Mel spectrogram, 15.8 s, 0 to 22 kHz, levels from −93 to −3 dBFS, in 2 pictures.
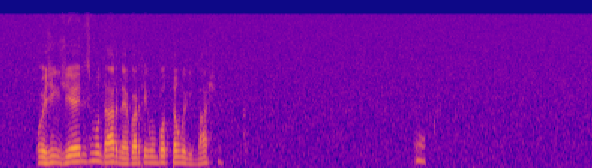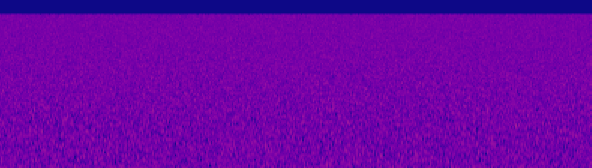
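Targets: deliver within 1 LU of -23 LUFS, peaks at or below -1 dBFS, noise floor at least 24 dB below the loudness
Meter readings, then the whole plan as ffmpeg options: noise floor -52 dBFS; noise floor target -56 dBFS; loudness -32.0 LUFS; peak -14.0 dBFS; loudness target -23.0 LUFS
-> -af "afftdn=nr=6:nf=-52"
-af "volume=9dB"

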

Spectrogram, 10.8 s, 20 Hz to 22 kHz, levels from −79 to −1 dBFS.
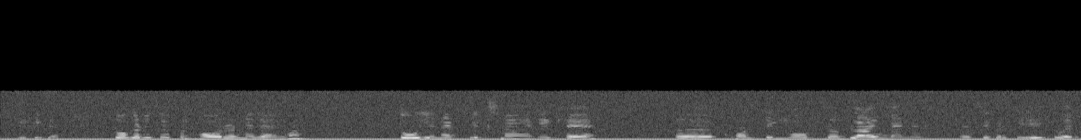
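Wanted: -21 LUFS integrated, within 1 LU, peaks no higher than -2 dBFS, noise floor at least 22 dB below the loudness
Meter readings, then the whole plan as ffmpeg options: hum 60 Hz; harmonics up to 300 Hz; hum level -28 dBFS; noise floor -31 dBFS; noise floor target -49 dBFS; loudness -27.0 LUFS; peak -9.5 dBFS; loudness target -21.0 LUFS
-> -af "bandreject=f=60:t=h:w=4,bandreject=f=120:t=h:w=4,bandreject=f=180:t=h:w=4,bandreject=f=240:t=h:w=4,bandreject=f=300:t=h:w=4"
-af "afftdn=nr=18:nf=-31"
-af "volume=6dB"

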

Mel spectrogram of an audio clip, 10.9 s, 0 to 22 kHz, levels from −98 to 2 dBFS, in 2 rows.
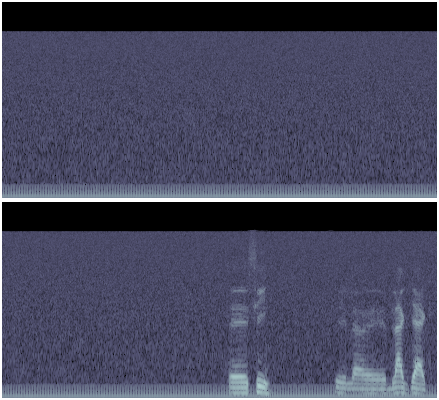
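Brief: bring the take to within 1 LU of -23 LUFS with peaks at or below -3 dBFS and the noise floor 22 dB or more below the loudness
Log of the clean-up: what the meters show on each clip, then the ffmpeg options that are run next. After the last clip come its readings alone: hum 50 Hz; harmonics up to 250 Hz; hum level -40 dBFS; noise floor -41 dBFS; noise floor target -59 dBFS; loudness -36.5 LUFS; peak -13.0 dBFS; loudness target -23.0 LUFS
-> -af "bandreject=f=50:t=h:w=6,bandreject=f=100:t=h:w=6,bandreject=f=150:t=h:w=6,bandreject=f=200:t=h:w=6,bandreject=f=250:t=h:w=6"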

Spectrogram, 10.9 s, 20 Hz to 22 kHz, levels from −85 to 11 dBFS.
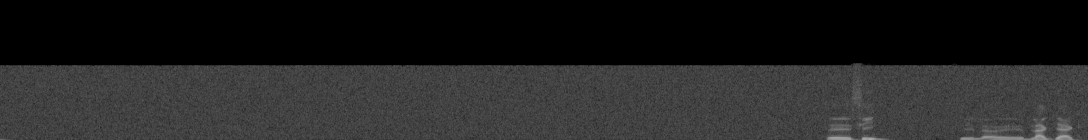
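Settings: hum none; noise floor -46 dBFS; noise floor target -59 dBFS
-> -af "afftdn=nr=13:nf=-46"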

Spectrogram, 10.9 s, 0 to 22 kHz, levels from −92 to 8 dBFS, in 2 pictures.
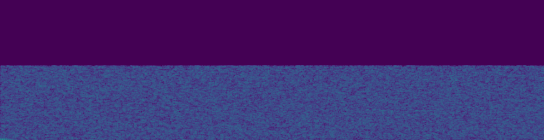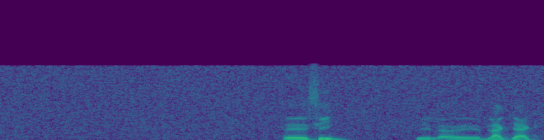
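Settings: noise floor -52 dBFS; noise floor target -54 dBFS
-> -af "afftdn=nr=6:nf=-52"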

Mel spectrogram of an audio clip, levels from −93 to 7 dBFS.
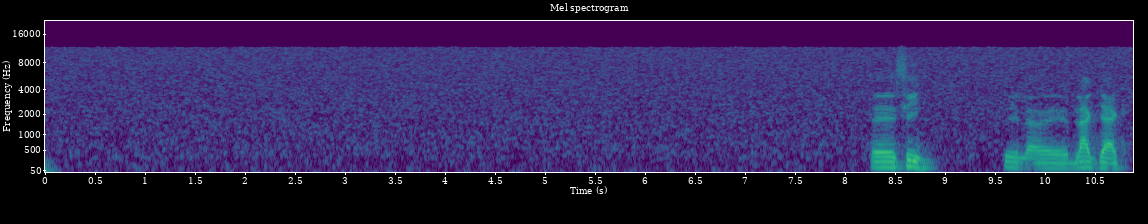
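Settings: noise floor -56 dBFS; loudness -32.0 LUFS; peak -13.0 dBFS; loudness target -23.0 LUFS
-> -af "volume=9dB"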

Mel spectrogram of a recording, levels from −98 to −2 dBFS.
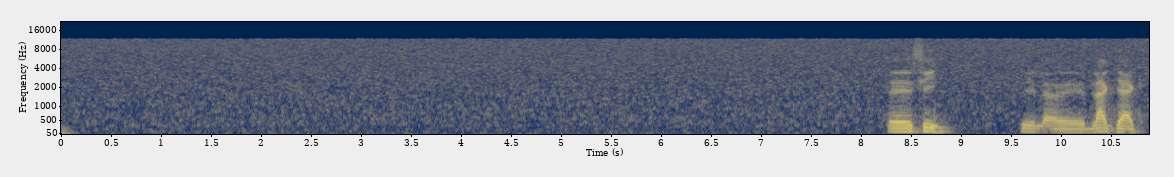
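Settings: loudness -23.0 LUFS; peak -4.0 dBFS; noise floor -47 dBFS

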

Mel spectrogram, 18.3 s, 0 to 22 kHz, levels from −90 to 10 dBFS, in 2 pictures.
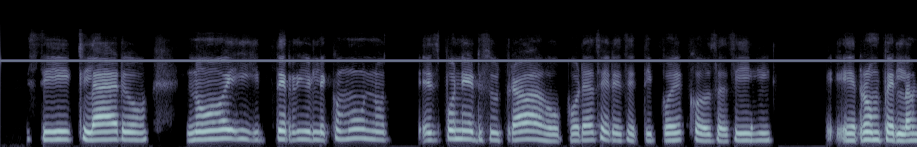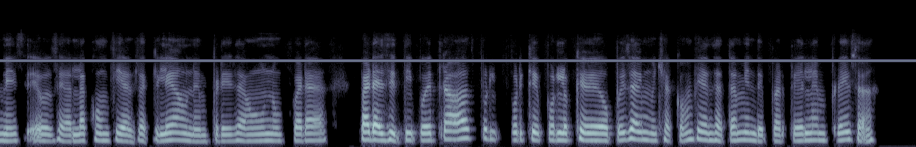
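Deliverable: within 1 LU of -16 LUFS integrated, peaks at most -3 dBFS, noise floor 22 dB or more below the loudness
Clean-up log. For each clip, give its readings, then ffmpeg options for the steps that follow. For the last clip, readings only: steady tone 4000 Hz; tone level -37 dBFS; loudness -22.5 LUFS; peak -4.5 dBFS; loudness target -16.0 LUFS
-> -af "bandreject=f=4k:w=30"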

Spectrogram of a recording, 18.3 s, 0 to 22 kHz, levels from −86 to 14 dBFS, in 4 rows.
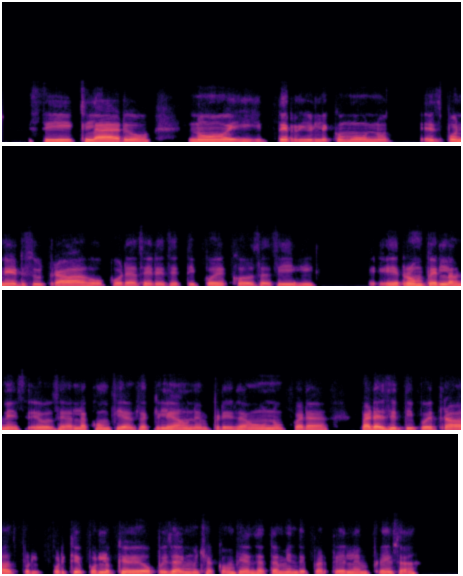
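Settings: steady tone none; loudness -22.5 LUFS; peak -4.5 dBFS; loudness target -16.0 LUFS
-> -af "volume=6.5dB,alimiter=limit=-3dB:level=0:latency=1"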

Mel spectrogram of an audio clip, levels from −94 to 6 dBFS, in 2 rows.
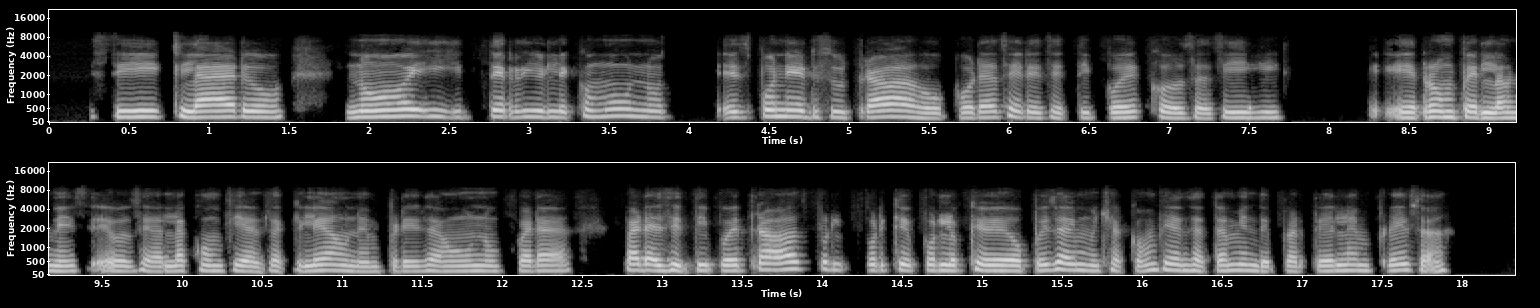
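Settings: loudness -16.5 LUFS; peak -3.0 dBFS; noise floor -69 dBFS

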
